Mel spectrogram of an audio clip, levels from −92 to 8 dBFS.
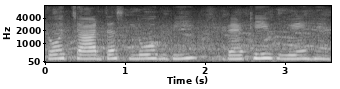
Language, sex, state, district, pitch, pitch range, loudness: Hindi, female, Madhya Pradesh, Katni, 205 Hz, 200-220 Hz, -14 LUFS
